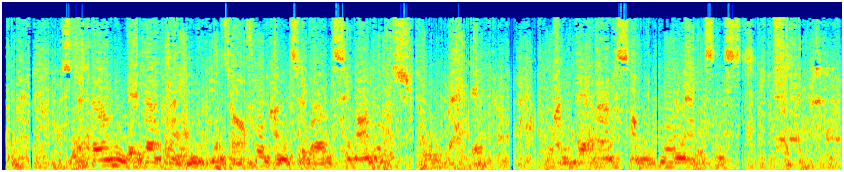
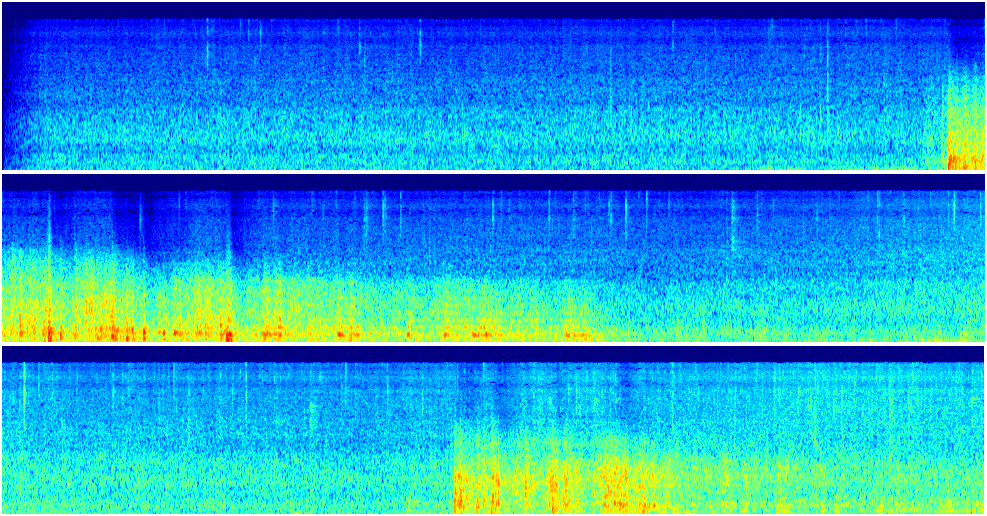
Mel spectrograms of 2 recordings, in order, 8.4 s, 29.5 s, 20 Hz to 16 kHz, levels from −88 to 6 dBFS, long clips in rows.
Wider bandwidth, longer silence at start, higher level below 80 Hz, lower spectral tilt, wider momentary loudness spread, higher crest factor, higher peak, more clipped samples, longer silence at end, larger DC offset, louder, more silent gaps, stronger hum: about the same, 11.5 kHz vs 11.5 kHz; second, 0.05 s vs 1.2 s; first, -26 dBFS vs -34 dBFS; second, -4 dB/octave vs -7 dB/octave; second, 6 LU vs 27 LU; second, 10 dB vs 22 dB; about the same, 0 dBFS vs 0 dBFS; neither; about the same, 0 s vs 0 s; neither; first, -10 LUFS vs -19 LUFS; neither; neither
